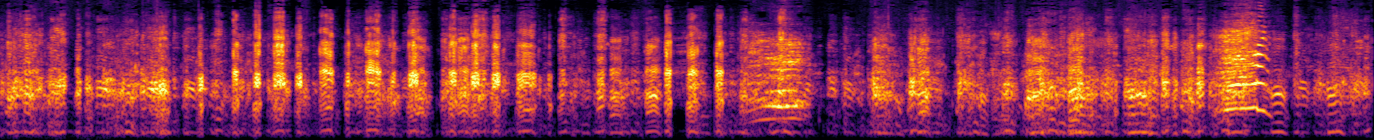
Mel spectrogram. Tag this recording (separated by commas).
duck quacking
